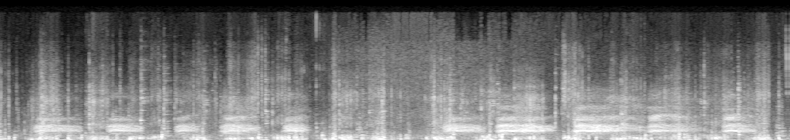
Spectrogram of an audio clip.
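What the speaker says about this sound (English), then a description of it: "I want to see what these crows are going on about" Crows caw in repeated harsh bursts in the survival video game The Long Dark, fairly loud over a constant rushing wind-like background, with no talk.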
